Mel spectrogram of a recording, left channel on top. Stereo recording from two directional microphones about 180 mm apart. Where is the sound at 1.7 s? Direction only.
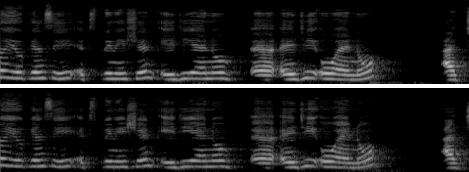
50° left (ahead or behind).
